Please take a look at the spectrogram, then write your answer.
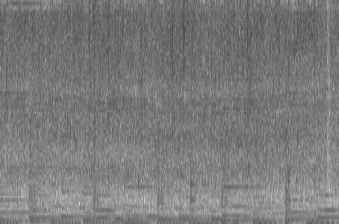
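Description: Chicken wings for honey barbecue wings frying in hot oil make a dense, continuous sizzle and crackle, loud and close, with a steady tonal hum running underneath.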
